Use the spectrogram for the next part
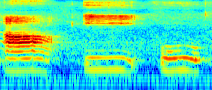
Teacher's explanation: दीर्घ स्वर है क्योंकि बोलने में अधिक समय लग रहा है अधिक प्राणवायु का उपयोग हो रहा है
